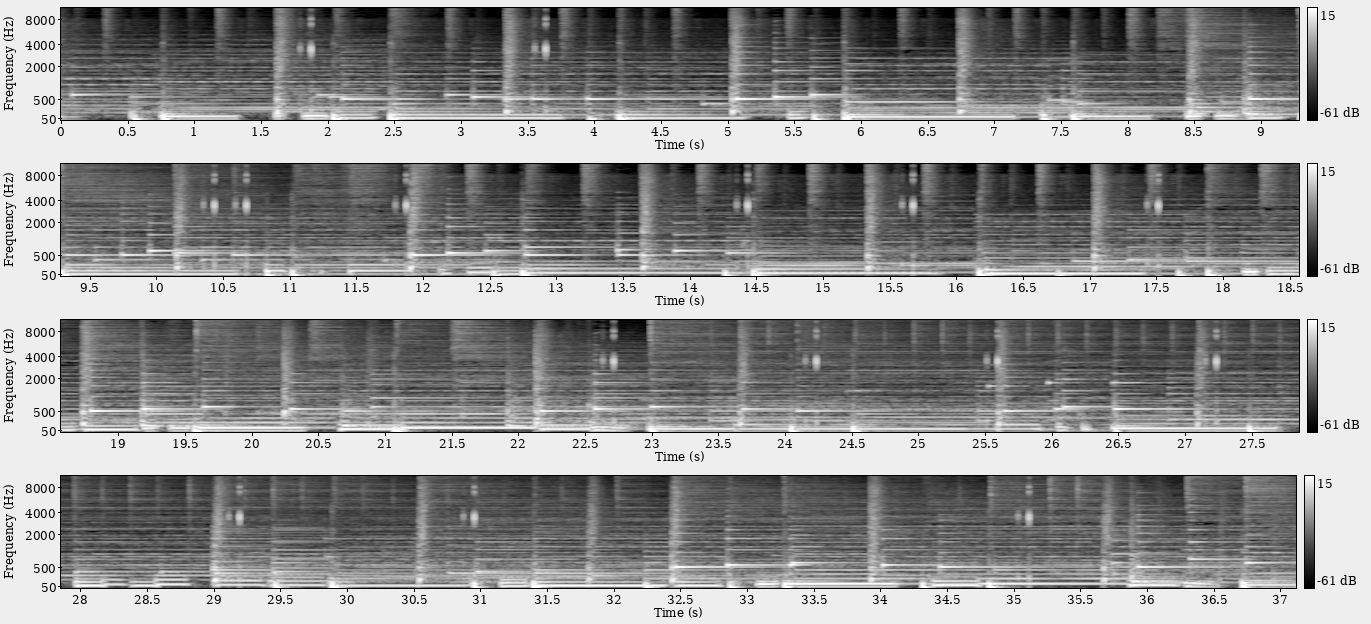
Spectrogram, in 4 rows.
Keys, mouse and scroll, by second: 1.7 click, 1.7-3.4 drag, 3.9-4.5 scroll down 1, 8.2-8.7 scroll up 1, 10.3 click, 14.3 click, 18.6 F12, 19.2 Tab, 20.3 3, 20.5 Return, 22.5-37.1 drag.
